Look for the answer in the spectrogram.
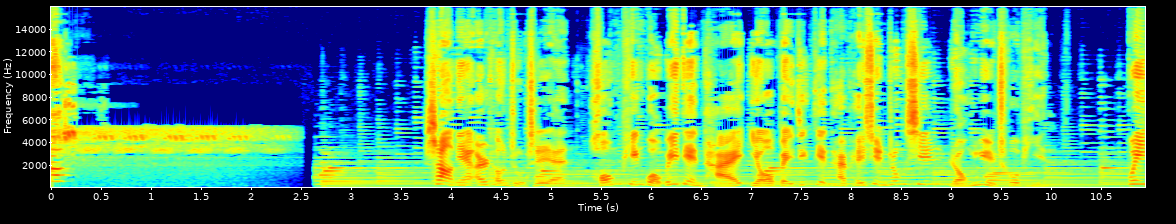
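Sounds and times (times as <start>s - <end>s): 
katydid chirping: 0.0s - 2.5s
speech: 3.8s - 10.1s.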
